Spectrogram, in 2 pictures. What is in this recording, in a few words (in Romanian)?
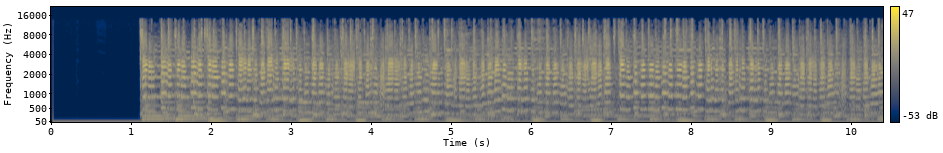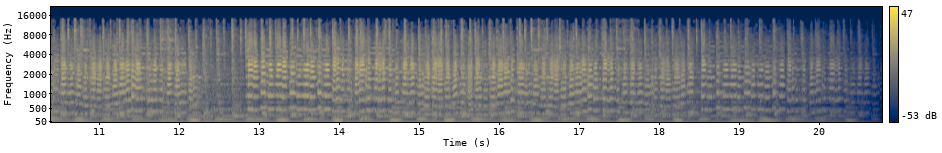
Taraneasca - Roumanie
